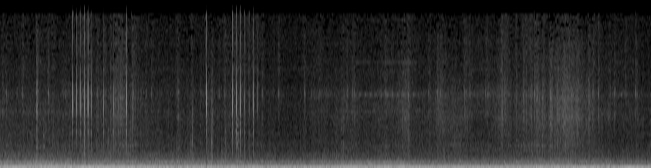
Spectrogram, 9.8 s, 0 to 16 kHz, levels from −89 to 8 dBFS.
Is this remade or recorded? recorded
